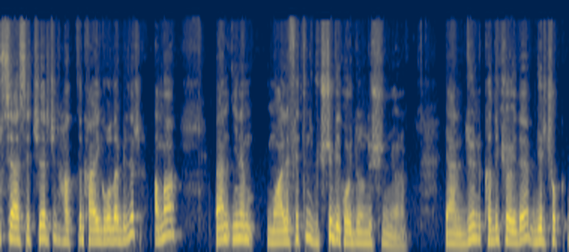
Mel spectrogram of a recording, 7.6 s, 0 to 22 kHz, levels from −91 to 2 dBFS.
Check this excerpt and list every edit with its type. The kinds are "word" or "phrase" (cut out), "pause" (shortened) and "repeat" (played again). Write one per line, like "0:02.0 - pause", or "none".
0:01.1 - word
0:04.5 - word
